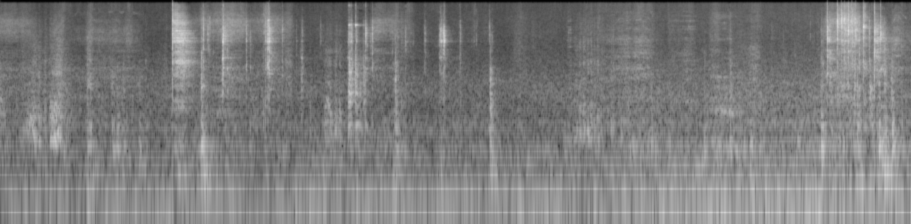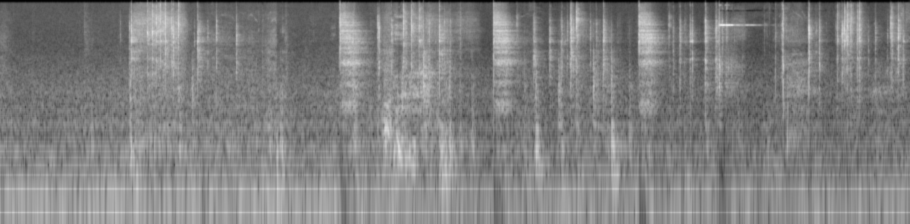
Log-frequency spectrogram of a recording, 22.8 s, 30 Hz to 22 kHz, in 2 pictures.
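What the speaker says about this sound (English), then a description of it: "We're going to go ahead and do the final torque on all of these now." Torque wrench doing the final tightening to 46 foot-pounds on steering stabilizer bolts, heard as scattered sharp metallic clicks and clanks against a steady mechanical background hum.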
